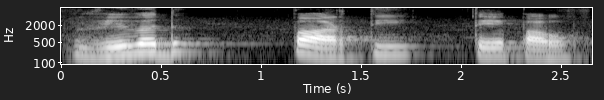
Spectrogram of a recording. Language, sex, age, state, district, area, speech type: Punjabi, male, 45-60, Punjab, Hoshiarpur, rural, read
